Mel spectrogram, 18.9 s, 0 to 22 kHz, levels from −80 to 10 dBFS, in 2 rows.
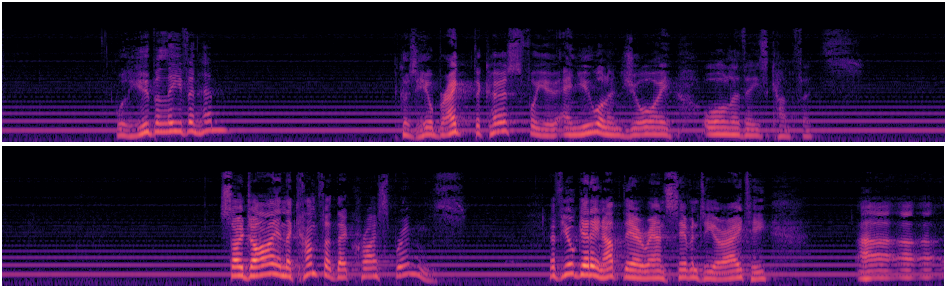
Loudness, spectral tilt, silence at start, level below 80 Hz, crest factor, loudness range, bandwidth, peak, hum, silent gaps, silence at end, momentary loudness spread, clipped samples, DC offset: -24 LUFS; -6 dB/octave; 0 s; -64 dBFS; 24 dB; 12 LU; 11.5 kHz; -4 dBFS; none; none; 0 s; 23 LU; under 0.1%; under 0.1%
